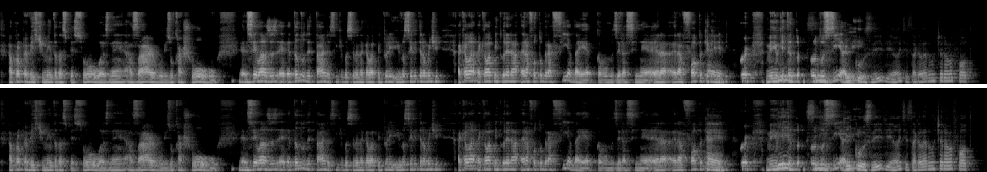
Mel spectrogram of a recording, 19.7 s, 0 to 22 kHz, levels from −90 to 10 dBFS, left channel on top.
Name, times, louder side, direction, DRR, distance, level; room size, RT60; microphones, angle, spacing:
voice 1, 0.0-8.9 9.2-14.5 14.8-17.2, left 4 dB, 80° left, 1.0 m, -31 dB
voice 2, 4.8-5.1 14.1-14.5 15.5-15.9 16.3-16.6 16.9-19.4, right 3 dB, 75° right, 0.7 m, -33 dB
25.5 x 9.9 x 3.5 m
head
